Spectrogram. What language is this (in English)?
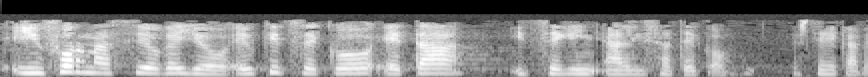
Basque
